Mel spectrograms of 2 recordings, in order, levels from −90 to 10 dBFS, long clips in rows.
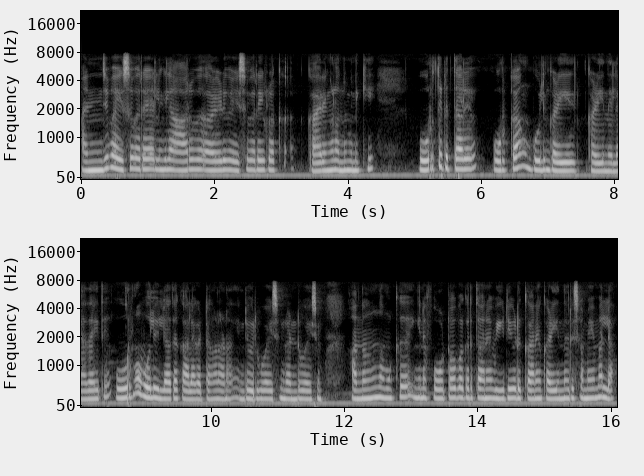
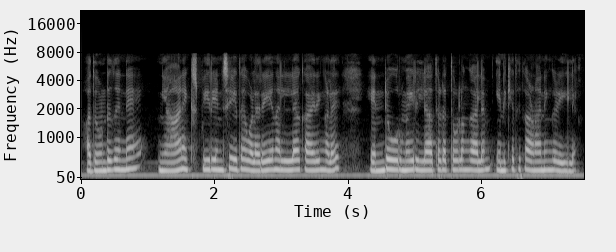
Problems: background sounds at intervals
